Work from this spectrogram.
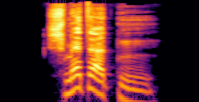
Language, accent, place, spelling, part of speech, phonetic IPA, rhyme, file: German, Germany, Berlin, schmetterten, verb, [ˈʃmɛtɐtn̩], -ɛtɐtn̩, De-schmetterten.ogg
- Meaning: inflection of schmettern: 1. first/third-person plural preterite 2. first/third-person plural subjunctive II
